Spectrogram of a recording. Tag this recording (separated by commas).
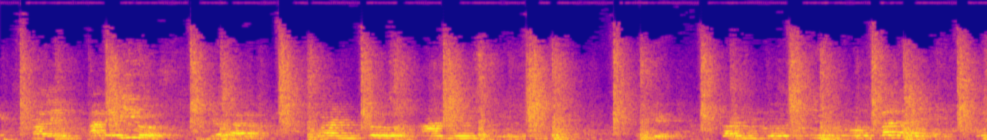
rope skipping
